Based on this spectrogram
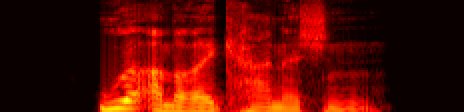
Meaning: inflection of uramerikanisch: 1. strong genitive masculine/neuter singular 2. weak/mixed genitive/dative all-gender singular 3. strong/weak/mixed accusative masculine singular 4. strong dative plural
- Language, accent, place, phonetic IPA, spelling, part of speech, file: German, Germany, Berlin, [ˈuːɐ̯ʔameʁiˌkaːnɪʃn̩], uramerikanischen, adjective, De-uramerikanischen.ogg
